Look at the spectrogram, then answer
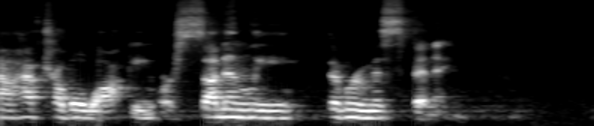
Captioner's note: speaking in Foreign Language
